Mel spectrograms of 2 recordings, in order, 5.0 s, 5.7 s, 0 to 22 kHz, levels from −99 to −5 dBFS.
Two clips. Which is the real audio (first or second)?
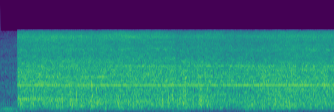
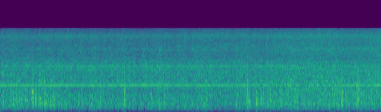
second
